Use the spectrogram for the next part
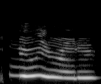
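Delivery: very high fake-weepy whine; mock crocodile tears. Streamer mimicking woman pleading to the judge, fake tearful. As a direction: badly fake crying to the judge. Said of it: "crocodile tears moment here".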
